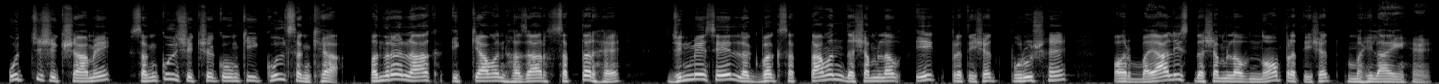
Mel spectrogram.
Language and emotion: Hindi, neutral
